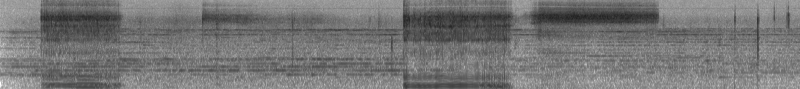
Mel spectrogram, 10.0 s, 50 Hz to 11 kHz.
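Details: Pet dog snoring louder than a human while asleep: loud rattling snores on each in-breath, each followed by a hissing out-breath, about 13 breaths a minute, faint music behind.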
